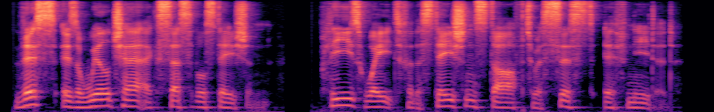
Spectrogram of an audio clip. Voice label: This is a wheelchair accessible station, received pronunciation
